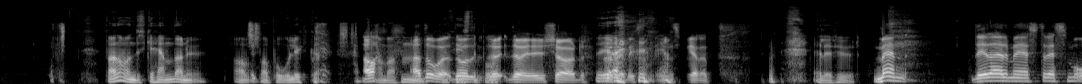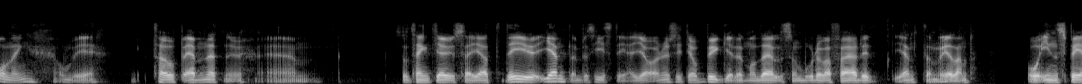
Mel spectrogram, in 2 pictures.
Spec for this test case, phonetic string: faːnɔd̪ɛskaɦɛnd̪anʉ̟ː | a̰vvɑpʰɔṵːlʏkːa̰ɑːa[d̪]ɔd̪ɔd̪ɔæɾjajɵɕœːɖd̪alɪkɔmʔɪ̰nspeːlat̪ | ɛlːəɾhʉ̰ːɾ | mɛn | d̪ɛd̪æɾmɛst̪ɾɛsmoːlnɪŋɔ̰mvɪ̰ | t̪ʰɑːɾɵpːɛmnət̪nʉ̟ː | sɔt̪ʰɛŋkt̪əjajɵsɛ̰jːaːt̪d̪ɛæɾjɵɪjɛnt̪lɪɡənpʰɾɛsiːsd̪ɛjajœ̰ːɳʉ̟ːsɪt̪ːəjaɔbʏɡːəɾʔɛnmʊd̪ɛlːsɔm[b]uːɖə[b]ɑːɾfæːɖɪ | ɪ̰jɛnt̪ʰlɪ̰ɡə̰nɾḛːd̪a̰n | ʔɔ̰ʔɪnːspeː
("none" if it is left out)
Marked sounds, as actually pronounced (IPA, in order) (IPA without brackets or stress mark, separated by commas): d̪, b, v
